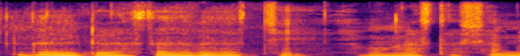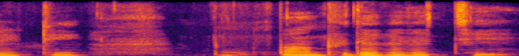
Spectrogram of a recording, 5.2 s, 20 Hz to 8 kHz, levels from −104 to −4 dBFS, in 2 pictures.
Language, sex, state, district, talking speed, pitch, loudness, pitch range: Bengali, female, Assam, Hailakandi, 140 wpm, 175 Hz, -19 LUFS, 165-185 Hz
